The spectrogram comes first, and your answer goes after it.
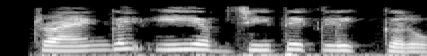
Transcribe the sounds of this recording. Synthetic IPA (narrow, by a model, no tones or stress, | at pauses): ʈɾaːjɐ̃ŋɡəliːefd͡ʑiːt̪eklɪkːɐɾoː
